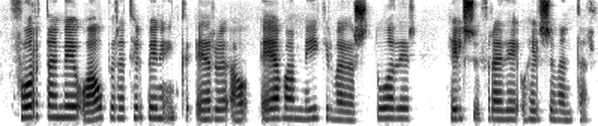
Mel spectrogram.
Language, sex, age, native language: Icelandic, female, 40-49, Icelandic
